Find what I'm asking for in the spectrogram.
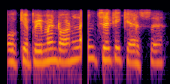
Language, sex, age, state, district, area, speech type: Gujarati, male, 18-30, Gujarat, Anand, urban, conversation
